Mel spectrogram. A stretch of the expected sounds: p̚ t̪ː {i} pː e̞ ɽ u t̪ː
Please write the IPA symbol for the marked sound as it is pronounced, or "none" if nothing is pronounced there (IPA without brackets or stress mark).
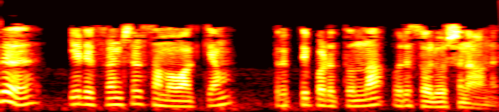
i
